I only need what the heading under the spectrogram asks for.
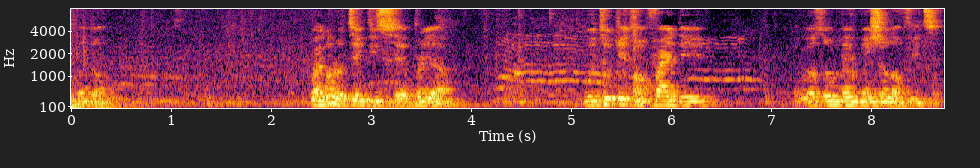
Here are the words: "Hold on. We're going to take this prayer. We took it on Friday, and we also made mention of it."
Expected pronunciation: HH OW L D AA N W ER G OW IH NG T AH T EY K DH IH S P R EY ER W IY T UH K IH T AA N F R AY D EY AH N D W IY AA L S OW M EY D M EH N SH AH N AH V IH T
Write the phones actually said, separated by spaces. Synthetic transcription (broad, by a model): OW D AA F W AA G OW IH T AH T EY K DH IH S P R EY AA W IY T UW K IH T AA N F R AY D EY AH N W IY AA L S OW M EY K M EH N SH AH N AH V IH T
